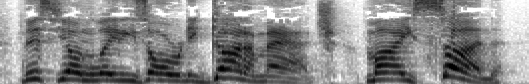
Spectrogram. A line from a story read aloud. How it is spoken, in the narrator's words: a man's voice shout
